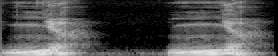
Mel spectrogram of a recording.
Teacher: your tongue touches the roof of your mouth just behind your teeth, like when you say the English N, but then it slides into a quick Y sound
